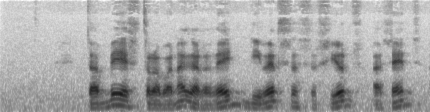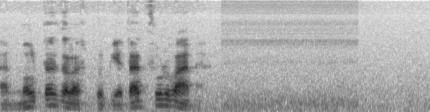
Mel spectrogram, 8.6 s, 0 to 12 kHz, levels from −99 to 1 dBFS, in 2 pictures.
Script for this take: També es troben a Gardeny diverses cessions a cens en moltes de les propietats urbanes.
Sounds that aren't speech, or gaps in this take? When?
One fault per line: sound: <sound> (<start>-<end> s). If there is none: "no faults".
no faults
